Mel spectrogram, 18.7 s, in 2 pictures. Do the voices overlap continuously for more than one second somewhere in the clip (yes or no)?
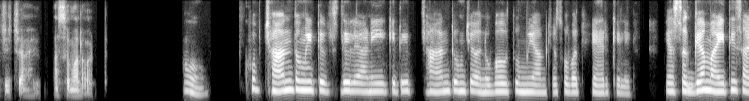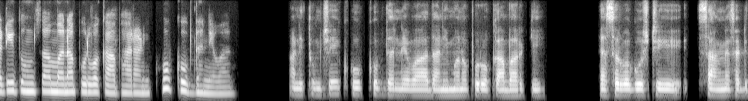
no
